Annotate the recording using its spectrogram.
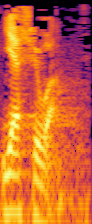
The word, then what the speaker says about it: Yeshua: They'll say that you have to pronounce his name Yeshua.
